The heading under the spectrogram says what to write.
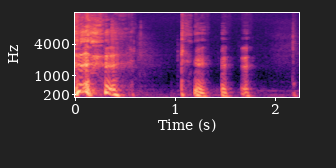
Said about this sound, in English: Yeah, I made myself cough.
